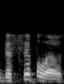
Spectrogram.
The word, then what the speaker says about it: Discipulo: So it's actually Discipulo. So it's Discipulo. All right. Discipulo. So that you don't pronounce the C. It's not a hard C. Soft C.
